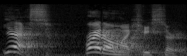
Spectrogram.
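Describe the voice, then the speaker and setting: Stage musical, actor as a goofy lovesick groom, slow and mid-pitched, far off in an echoey hall. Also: male voice, huge pitch swings, pushed and bright, full character voice. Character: giddy blindfolded young groom.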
